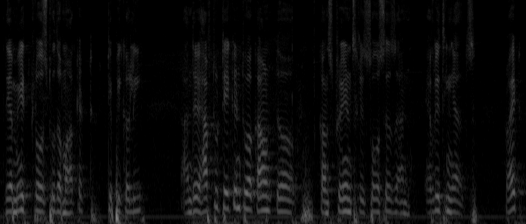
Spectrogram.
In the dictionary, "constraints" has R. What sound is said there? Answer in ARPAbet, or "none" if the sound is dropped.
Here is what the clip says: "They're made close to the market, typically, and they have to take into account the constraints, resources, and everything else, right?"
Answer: R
